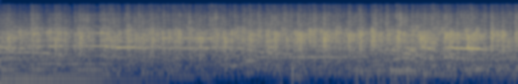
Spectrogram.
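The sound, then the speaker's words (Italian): Prolonged audience applause welcomes a returning guest artist. The clapping is dense and steady, with no break across the whole stretch. “Portato anche dei parenti, perché l'applauso è prolungato, in effetti.”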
